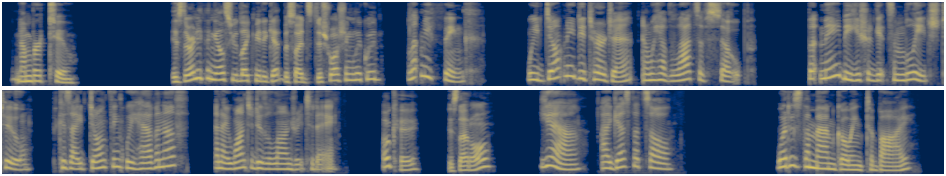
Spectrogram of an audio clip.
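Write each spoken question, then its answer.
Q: What is the man going to buy?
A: Dishwashing liquid and bleach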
